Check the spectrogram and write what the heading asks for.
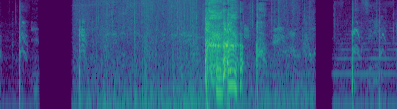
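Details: Hard coughing: a few harsh, forceful coughs and throat-clearing sounds with some background noise.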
